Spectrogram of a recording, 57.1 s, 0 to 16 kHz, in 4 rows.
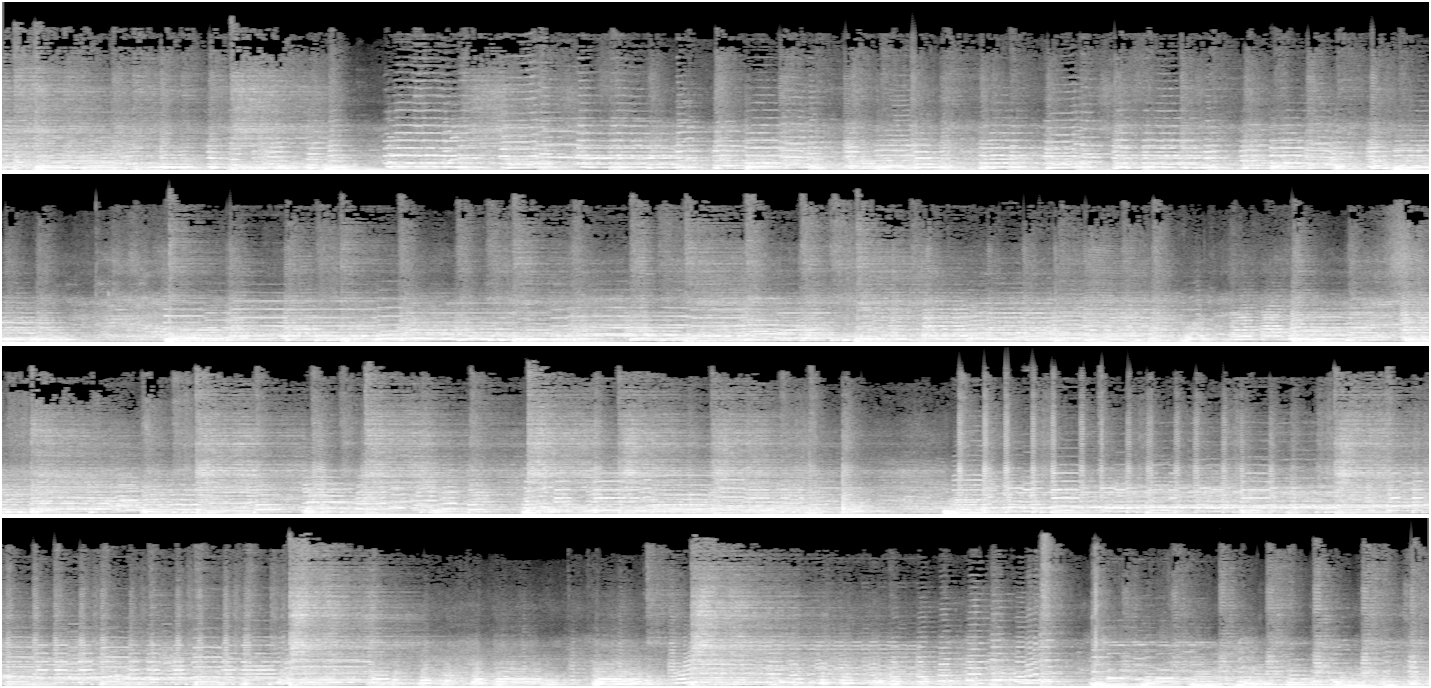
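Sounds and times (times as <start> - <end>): brass band playing dance tune: 0.0 - 57.0.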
